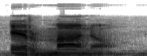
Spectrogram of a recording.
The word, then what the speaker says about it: hermano: So words that end in a vowel get the second, without an accent mark, have the second to last syllable stressed. So there you go. It's the middle one. Hermano.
